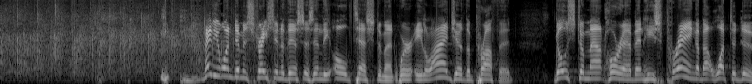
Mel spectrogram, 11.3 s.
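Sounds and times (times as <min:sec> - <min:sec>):
audience clapping: 0:00.0 - 0:04.8
speech: 0:02.4 - 0:11.2.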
